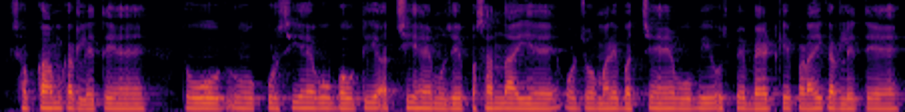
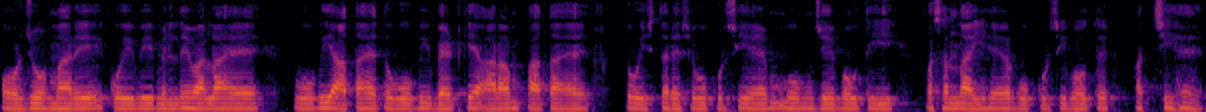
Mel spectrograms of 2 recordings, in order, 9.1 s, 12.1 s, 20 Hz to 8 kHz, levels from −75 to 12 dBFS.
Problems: none marked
